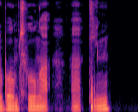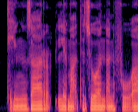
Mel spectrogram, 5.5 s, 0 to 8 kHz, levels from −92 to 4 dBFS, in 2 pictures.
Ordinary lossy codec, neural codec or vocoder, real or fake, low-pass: none; none; real; none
